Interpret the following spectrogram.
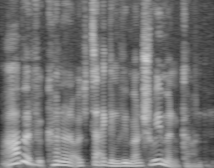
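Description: A helpful, clueless little noodle creature from a storybook, acted by a man, speaking high and friendly. The manner is simple and the intonation lively. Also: quick pace, vocal fry, breathy edge, no echo, exaggerated voice. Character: helpful but clueless spinach and shell noodles.

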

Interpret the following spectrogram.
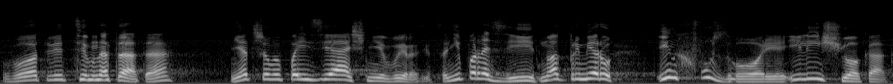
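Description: An actor playing a cocky, teasing young Cossack village lad who talks with mocking, pompous airs in a theatrical comedy style. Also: male voice, high voice, sing-song, measured pace, a little mellow. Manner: mocking, pompous mock-elegant talk. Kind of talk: theatrical musical comedy acting. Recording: dull old recording, long reverb.

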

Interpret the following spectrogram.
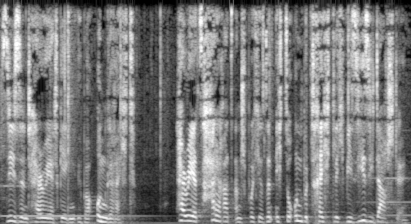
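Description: An actress playing a clever, headstrong young matchmaker in a radio play, arguing in a spirited, defiant way. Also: female voice, medium pitch, moderate pace, long reverb tail, soft background music, natural voice.

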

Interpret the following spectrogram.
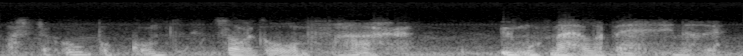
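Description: An actor in a Dutch radio play as an anxious, obsessive widowed ex-fireman who speaks haltingly, repeats himself and nitpicks. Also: steady tone, creaky, natural voice. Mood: earnest, rambling. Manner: halting, repetitive, pedantic, fretful. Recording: muffled narrow-band old radio recording, faint rumble.

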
